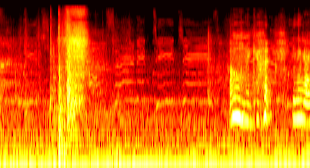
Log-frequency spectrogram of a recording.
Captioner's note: Ashley sniffling over door rattling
